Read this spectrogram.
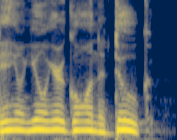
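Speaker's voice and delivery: play-acted, full-throated scream at top of lungs. Retelling a coach banging on the door: imitating Yuri screaming at the top of his lungs. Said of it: "screaming at the top of his lungs".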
